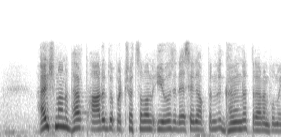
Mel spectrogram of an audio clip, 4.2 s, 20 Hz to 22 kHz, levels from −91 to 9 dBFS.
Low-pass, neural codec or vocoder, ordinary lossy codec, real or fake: 7.2 kHz; codec, 16 kHz, 0.5 kbps, X-Codec, HuBERT features, trained on balanced general audio; Opus, 24 kbps; fake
